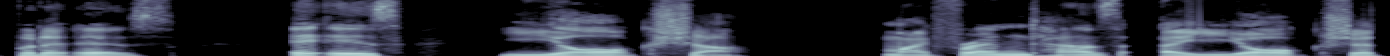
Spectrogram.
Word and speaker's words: Yorkshire: The majority of which ending in Shia, you know, like the Lord of the Rings, the Hobbits, they are from the Shire, but we don't pronounce it like Shia.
